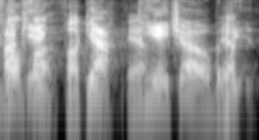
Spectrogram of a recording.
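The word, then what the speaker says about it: phở: But it's actually the correct pronunciation for that is pho. Pho. Really? Yeah. I would have just called it Foking.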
